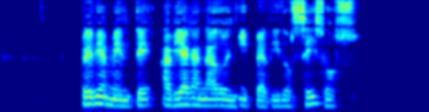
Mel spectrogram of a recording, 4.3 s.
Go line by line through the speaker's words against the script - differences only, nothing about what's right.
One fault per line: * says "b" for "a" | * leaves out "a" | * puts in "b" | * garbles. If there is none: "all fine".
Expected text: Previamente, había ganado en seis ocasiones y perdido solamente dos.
* leaves out "seis ocasiones"
* says "seis" for "solamente"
